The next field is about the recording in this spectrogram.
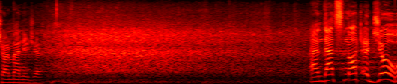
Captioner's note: audience laughs loudly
